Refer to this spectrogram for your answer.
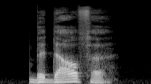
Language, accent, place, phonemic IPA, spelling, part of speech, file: German, Germany, Berlin, /bəˈdaʁfə/, Bedarfe, noun, De-Bedarfe.ogg
- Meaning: nominative/accusative/genitive plural of Bedarf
